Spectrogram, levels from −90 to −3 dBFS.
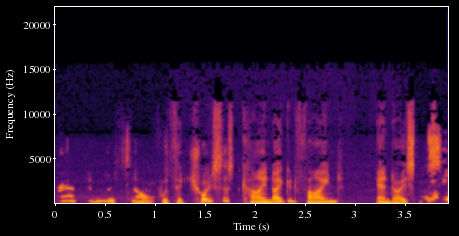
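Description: Speech opens with a stretch of speech suppressed in double talk, from 0.00 to 1.08 s. The talker's level sags in pieces, dropping by about 20 dB at its deepest. It happens again from 3.59 s to the end at 3.93 s. The likely cause is an echo canceller that heard both sides at once. It could not split the talker from the loudspeaker echo, so it pulled everything down.

The other side's voice leaking through comes in short scraps at 0.59 to 0.75 s and 0.96 to 1.02 s, sitting about 20 dB under the talker. From 3.69 s to the end it returns far stronger, at about the same level as the talker. The other party is played on the talker's loudspeaker and reaches the microphone. The echo canceller likely failed to remove it fully, so it passes through alongside the talker.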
